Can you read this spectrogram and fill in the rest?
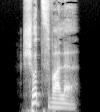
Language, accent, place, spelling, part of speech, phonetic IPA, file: German, Germany, Berlin, Schutzwalle, noun, [ˈʃʊt͡sˌvalə], De-Schutzwalle.ogg
- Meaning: dative singular of Schutzwall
